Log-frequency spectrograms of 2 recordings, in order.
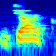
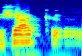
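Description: First: The name is pronounced the American way. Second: The name is pronounced the French way. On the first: "c'est américain" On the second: "Ils le prononcent souvent Jacques comme à la française"

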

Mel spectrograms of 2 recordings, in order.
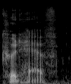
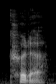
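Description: First: The phrase is said in its full form. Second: The phrase is squeezed into reduced coulda. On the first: "instead of" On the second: "chewing gum pronunciations"

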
